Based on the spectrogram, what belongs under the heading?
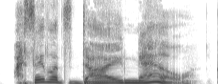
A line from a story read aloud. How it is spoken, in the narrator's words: Carhill cried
